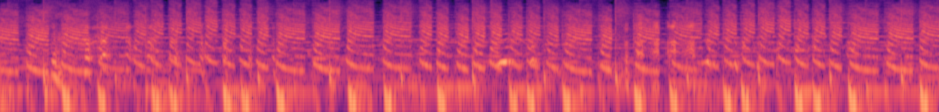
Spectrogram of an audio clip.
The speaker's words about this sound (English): However, I was impressed with this, but not as impressed as the guy who took the original song and added an air horn. I think it really makes the song.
